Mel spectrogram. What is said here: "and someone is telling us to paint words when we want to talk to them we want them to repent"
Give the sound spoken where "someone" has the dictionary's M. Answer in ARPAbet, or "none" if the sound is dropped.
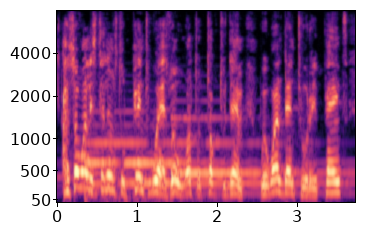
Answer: none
